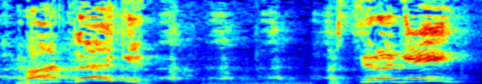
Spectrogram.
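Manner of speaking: high, amused, laughing through it; laughing reassurance. Retold or imitated. Husband laughing at his scared wife, telling her to calm down.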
